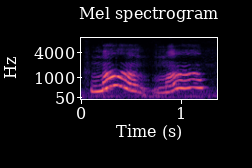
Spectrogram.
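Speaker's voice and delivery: put-on a child calling for her mom, panic rising. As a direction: call out with growing panic. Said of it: "a note of panic rising on her voice".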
